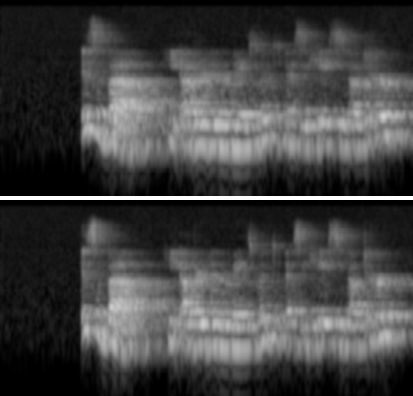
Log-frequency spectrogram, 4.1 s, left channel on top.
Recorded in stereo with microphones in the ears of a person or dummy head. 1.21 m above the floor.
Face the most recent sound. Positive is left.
turn(degrees=-85)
